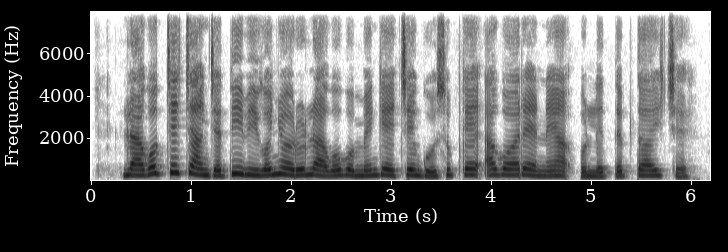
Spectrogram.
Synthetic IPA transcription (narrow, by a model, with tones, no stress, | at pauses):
la˨ɣo˦k̚t͡ʃe˦t͡ʃa˦˨ŋt͡ʃe˨ti˦βi˨ɣo˦ɲo˦˨ɾu˦la˨ɣo˦ko˨me˦ŋɡe˦˨t͡ʃe˦ŋɡo˨su˦p̚kɛ˦ʔa˦ɣɔ˦ɾɛ˨nɛ˦a˨o˨le˨te˦p̚tɔ˦ɪ˦t͡ʃɛ˨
